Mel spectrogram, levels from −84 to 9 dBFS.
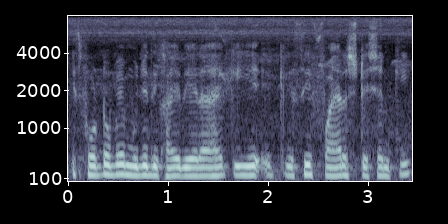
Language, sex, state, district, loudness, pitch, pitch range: Hindi, male, Chandigarh, Chandigarh, -14 LUFS, 160 Hz, 150-165 Hz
